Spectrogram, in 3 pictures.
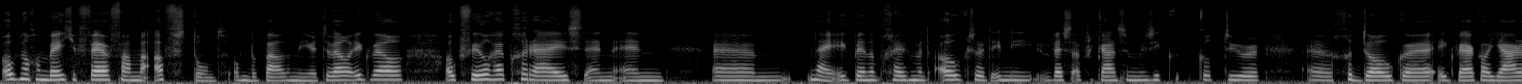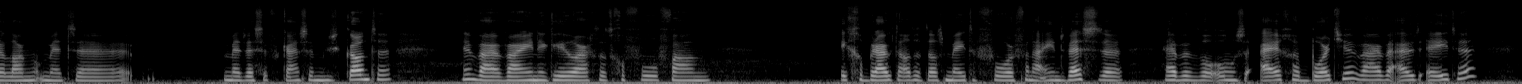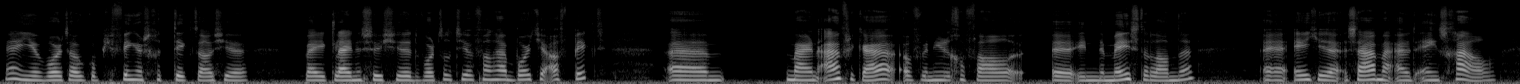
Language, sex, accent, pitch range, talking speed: Dutch, female, Dutch, 185-205 Hz, 150 wpm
